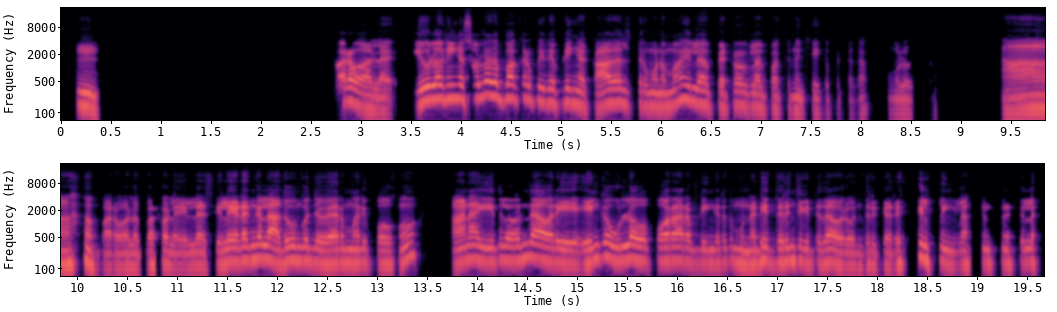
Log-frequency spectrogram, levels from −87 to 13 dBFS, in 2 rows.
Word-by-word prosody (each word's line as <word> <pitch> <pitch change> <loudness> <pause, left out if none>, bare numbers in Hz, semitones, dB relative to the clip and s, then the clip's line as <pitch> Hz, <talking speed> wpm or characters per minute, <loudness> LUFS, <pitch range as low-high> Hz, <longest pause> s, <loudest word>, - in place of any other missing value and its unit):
ம். 135 -5 -1 2.4
பரவாயில. 120 -3 +2 0.4
இவ்வளவு 205 +4 +3
நீங்க 210 -1 +2
சொல்றத 240 +3 +2
பாக்குறப்போ, 210 -3 -1
இது 170 - -3
எப்டிங்க 160 -2 -3
காதல் 160 0 +2
திருமணமா? 140 +1 -4
இல்ல 170 - 0 0.2
பெற்றோர்களால் 135 -2 -4
பாத்து 115 -1 -9
நிச்சயிக்கப்பட்டதா? 100 -1 -16 0.2
உங்களோடையது. 100 -2 -14 0.9
ஆ! - - 0 0.7
பரவால்ல, 110 0 -3
பரவால்ல 120 -2 -2
இல்ல 115 +1 0 0.2
சில 130 +2 +1
இடங்கள்ல 160 +3 +6
அதுவும் 155 +3 -1
கொஞ்சம் 135 -4 -1
வேற 135 +1 +3
மாரி 135 +1 -2
போகும். 130 +8 -3 0.4
ஆனா 150 +4 +6 0.2
இதில 160 +2 -2
வந்து 180 +3 -1
அவரு 145 -2 +4
எ - - +1 0.2
எங்க 170 +5 -1
உள்ள 160 +2 +2 0.3
போறாரு 150 0 +4
அப்டின்கிறது 135 +2 -6
முன்னாடியே 130 +4 0
தெரிஞ்சுகிட்டு 140 -2 -2
தான் 140 - +4
அவர் 120 -1 -1
வந்திருக்காரு. 120 +2 -5 0.2
இல்லைங்களா? 130 -4 -4 0.2
இந்த 130 0 -7
இதுல. 140 +1 -4
135 Hz, 130 wpm, -23 LUFS, 125-155 Hz, 2.4 s, இடங்கள்ல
